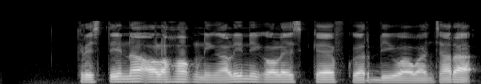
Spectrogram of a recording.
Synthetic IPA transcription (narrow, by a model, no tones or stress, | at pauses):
kɾist̪inaɔlɔɦɔk̚niŋalinikɔlɛskɛfkərdiwawaɲt͡ʃaɾa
